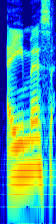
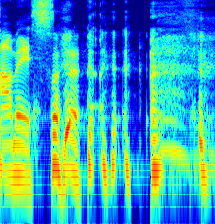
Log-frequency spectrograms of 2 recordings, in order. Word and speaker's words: Amys: Amos, AMYS. That's how you spell it. Not Amis.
